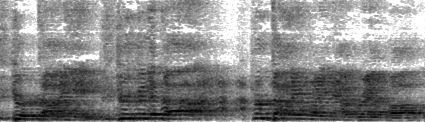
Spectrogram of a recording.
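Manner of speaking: high, loud, frantic shouting; mock panicked yell. Family shouting at high grandpa, frantic and loud. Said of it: "last thing you wanna hear".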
